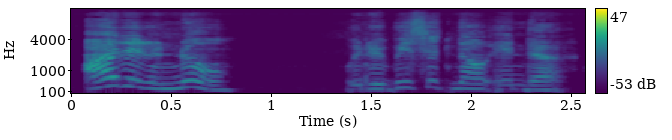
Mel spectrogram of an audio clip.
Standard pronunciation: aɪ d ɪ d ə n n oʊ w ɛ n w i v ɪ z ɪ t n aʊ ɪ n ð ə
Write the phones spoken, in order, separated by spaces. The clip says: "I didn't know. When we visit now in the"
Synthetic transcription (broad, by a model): aɪ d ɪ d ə n n oʊ w ɛ n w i b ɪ s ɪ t n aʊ ɪ n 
